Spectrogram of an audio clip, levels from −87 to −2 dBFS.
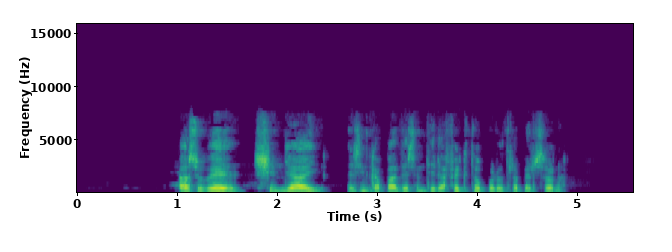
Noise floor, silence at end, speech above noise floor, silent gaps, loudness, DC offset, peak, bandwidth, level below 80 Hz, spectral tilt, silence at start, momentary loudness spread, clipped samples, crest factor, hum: -86 dBFS; 0.7 s; 64 dB; none; -23 LUFS; under 0.1%; -4 dBFS; 7.8 kHz; -56 dBFS; -5 dB/octave; 1 s; 12 LU; under 0.1%; 20 dB; none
